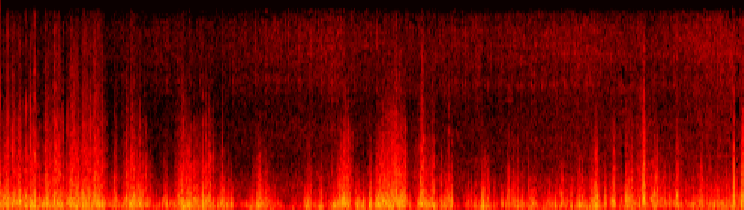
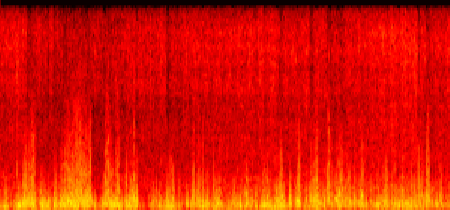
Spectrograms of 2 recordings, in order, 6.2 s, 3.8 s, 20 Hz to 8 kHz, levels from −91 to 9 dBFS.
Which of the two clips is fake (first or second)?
second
